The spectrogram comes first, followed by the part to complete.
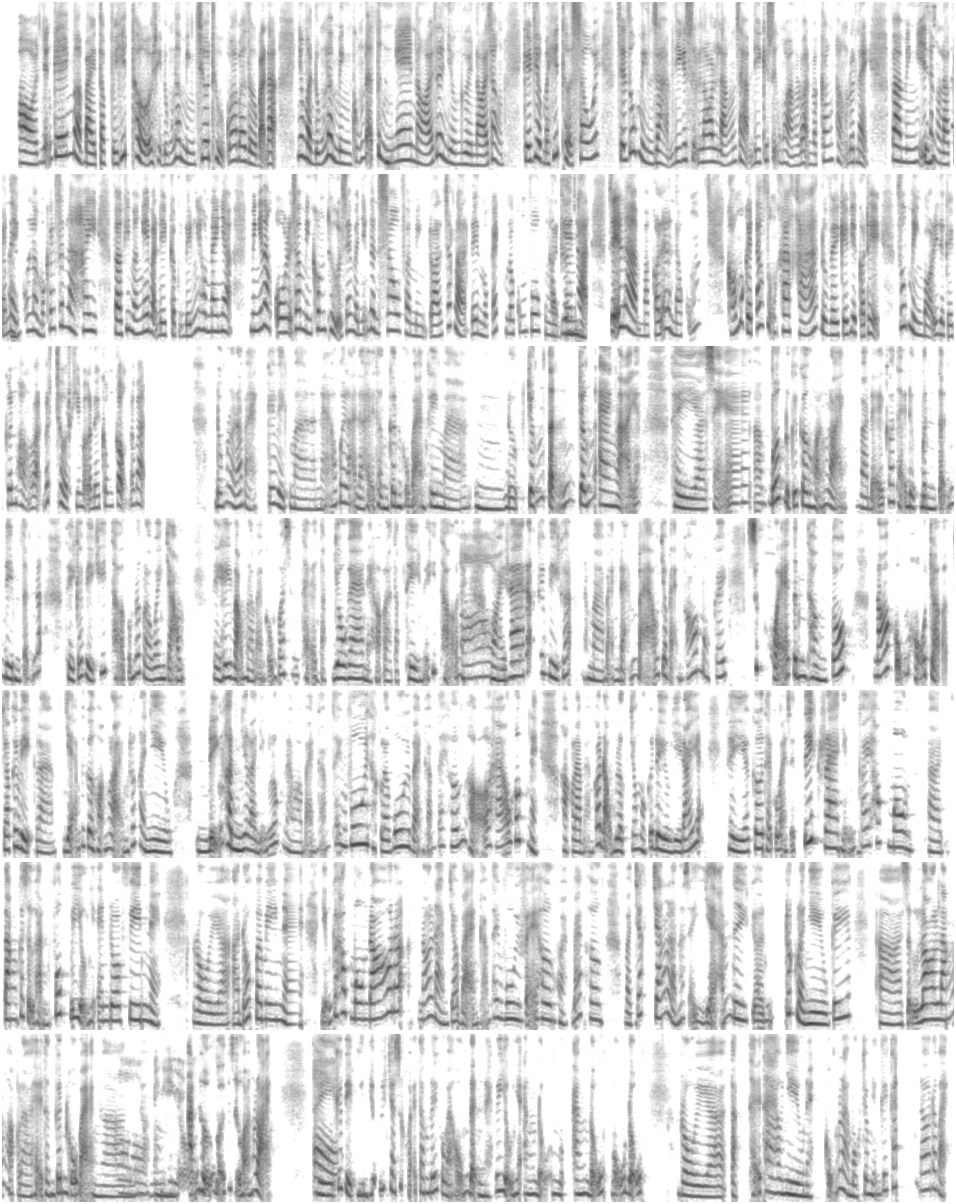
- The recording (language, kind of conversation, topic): Vietnamese, advice, Bạn đã từng lên cơn hoảng loạn bất chợt ở nơi công cộng chưa, và lúc đó diễn ra như thế nào?
- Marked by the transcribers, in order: other background noise; static; distorted speech; "lần" said as "nần"; tapping; in English: "endorphin"; in English: "dopamine"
